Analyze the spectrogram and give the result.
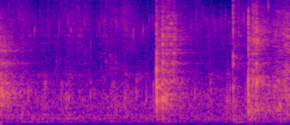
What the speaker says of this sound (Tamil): கொஞ்சம் இப்படி கரண்டியில் இப்படி மசிச்சுக்கிட்டிங்கன்னா நல்லா குழஞ்சி வந்துடும் அரிசியும் பருப்பும்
